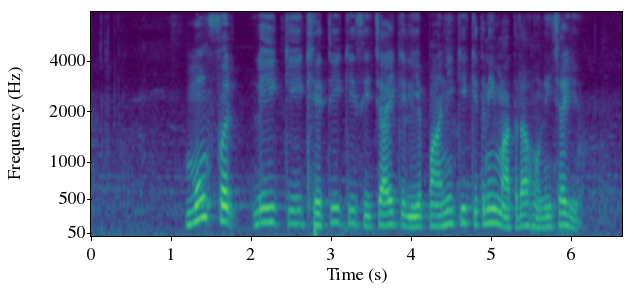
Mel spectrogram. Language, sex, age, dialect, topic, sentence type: Hindi, male, 18-24, Marwari Dhudhari, agriculture, question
